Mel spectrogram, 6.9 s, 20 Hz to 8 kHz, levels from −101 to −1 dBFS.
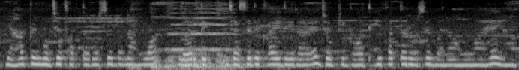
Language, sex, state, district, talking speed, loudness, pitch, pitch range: Hindi, female, Bihar, Gopalganj, 225 wpm, -33 LUFS, 250 Hz, 240-260 Hz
